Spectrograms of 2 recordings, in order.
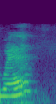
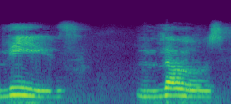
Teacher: So the first one is with no voicing, as in with. And the second one is as in these, those. It has voicing. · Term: TH sounds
